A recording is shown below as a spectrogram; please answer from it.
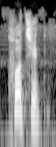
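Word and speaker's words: хочет: তাহলে খচিত, খচিতের উচ্চারণটা কেমন হবে? প্রথম অক্ষর খ, তারপরে ও, খ, তারপরে দেখা যাচ্ছে চ এর মতন চ, এ তে, চেত, খ চেত।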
